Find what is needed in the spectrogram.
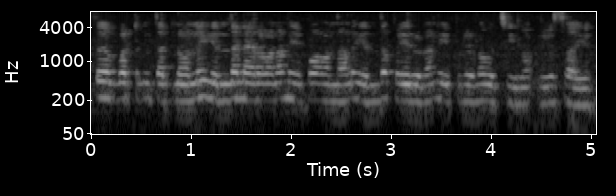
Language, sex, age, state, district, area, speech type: Tamil, female, 45-60, Tamil Nadu, Viluppuram, rural, spontaneous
